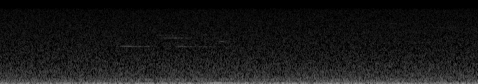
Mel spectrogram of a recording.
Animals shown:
Hermit Thrush (Catharus guttatus)

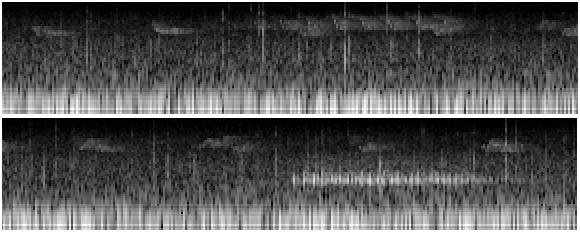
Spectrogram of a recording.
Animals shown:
Ovenbird (Seiurus aurocapilla)
Red-eyed Vireo (Vireo olivaceus)
Pileated Woodpecker (Dryocopus pileatus)

